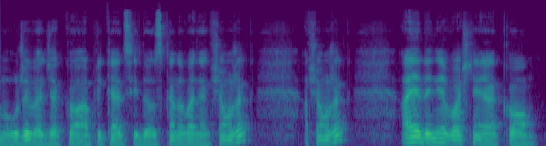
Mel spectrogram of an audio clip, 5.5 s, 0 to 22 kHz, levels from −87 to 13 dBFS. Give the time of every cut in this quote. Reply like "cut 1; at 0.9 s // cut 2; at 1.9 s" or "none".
cut 1; at 3.1 s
